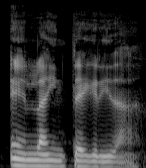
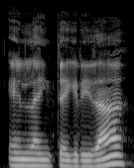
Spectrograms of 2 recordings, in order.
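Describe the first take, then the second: No difference in how they are said.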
